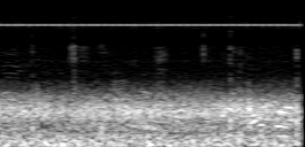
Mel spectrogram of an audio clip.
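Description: Steady outdoor background noise with a few faint, sharp pops of pickleball paddles striking balls on neighbouring courts.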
